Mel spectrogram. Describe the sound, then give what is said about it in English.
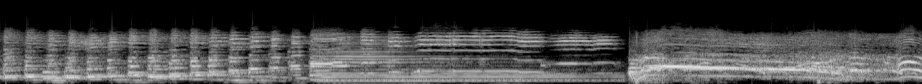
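A loud rally crowd chants in a quick rhythmic cadence, shifts into long held shouts, then erupts into a dense roar of cheering and yelling. “ain't this some rally?”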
